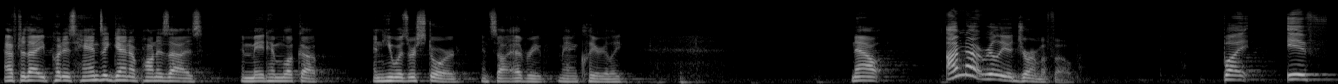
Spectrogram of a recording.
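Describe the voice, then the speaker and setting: A young man preaching a sermon in an earnest, conversational way, rising to loud pleading cries. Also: high voice.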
